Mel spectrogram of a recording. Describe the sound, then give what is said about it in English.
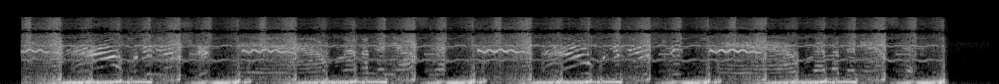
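A loud hip-hop track plays with a heavy, repeating bass-and-drum beat and a rapped vocal riding over it, cutting off abruptly just before the end. “Here's your song.”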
